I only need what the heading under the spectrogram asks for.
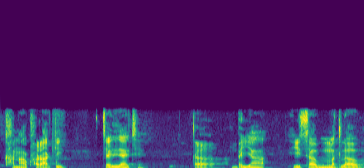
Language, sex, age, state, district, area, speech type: Maithili, male, 45-60, Bihar, Begusarai, rural, spontaneous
